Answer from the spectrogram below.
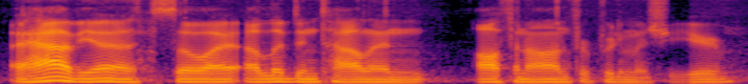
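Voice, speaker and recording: Low-voiced young man, hesitant speech. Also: little pitch movement, fairly quick. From Japan. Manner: hesitant, many fillers and restarts. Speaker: podcast guest. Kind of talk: casual interview chat.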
